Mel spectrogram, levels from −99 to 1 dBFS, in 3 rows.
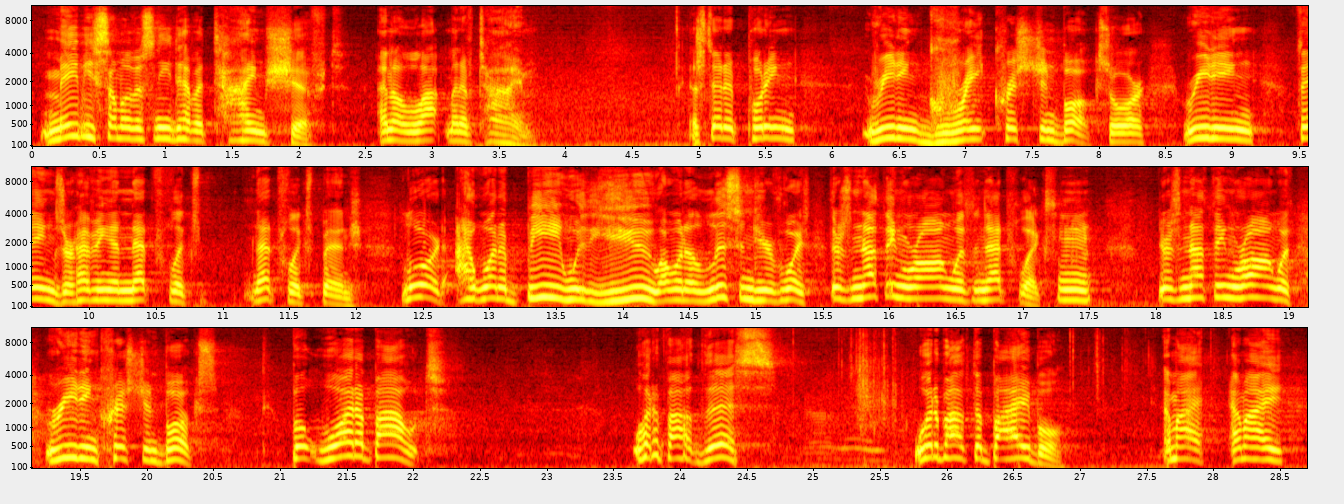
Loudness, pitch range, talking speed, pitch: -18 LUFS, 175-230 Hz, 145 wpm, 205 Hz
